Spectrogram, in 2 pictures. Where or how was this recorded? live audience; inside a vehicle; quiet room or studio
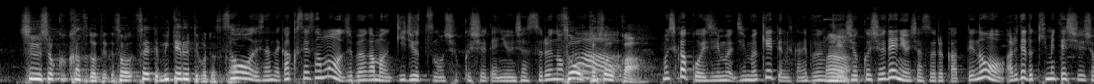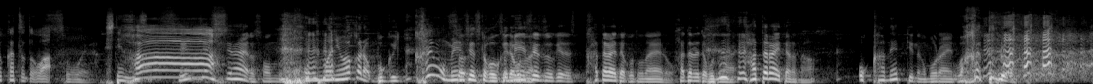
live audience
